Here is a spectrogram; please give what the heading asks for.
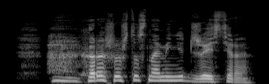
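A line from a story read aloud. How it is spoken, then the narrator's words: Sighing. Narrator (Russian): вздохнула девушка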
